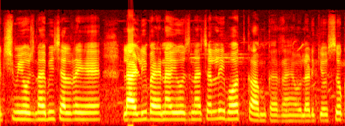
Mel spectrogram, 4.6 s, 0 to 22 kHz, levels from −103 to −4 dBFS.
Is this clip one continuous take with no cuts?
yes; 0 cuts

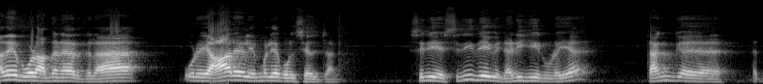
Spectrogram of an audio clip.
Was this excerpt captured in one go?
yes; 0 cuts

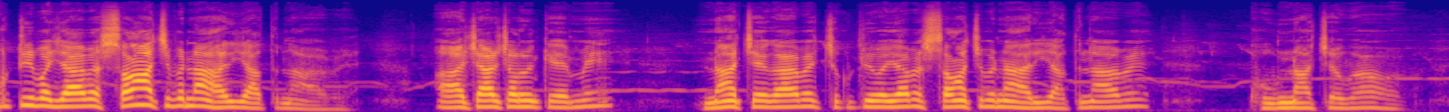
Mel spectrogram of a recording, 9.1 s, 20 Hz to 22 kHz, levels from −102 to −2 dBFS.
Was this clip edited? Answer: no; 0 cuts

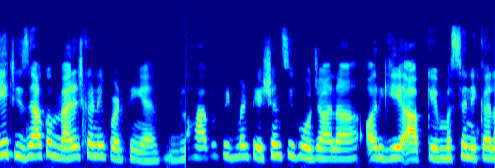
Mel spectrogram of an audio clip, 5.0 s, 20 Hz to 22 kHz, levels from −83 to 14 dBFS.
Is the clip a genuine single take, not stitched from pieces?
no; 1 cut; at 1.9 s

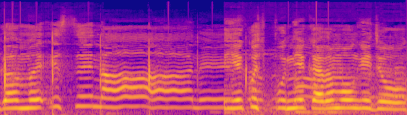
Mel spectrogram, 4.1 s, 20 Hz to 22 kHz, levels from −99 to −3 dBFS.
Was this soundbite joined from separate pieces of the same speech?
yes; 1 cut; at 2.1 s

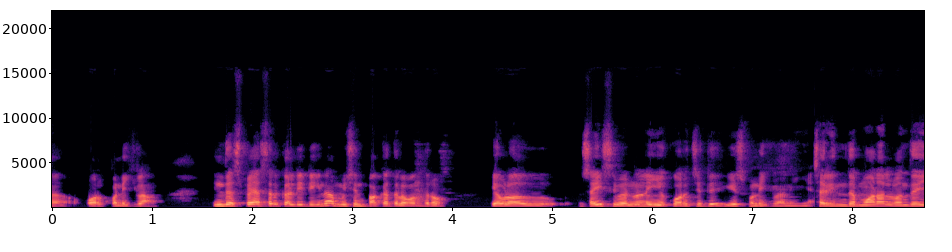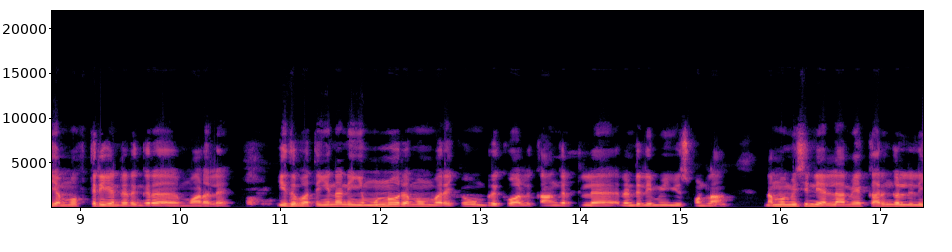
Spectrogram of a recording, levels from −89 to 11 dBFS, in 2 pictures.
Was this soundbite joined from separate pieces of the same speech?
no; 0 cuts

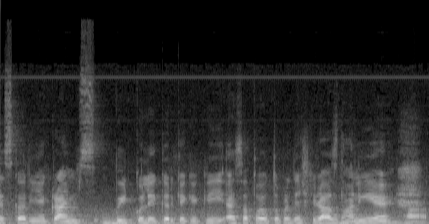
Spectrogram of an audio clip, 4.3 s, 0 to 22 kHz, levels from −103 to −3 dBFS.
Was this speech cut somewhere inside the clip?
no; 0 cuts

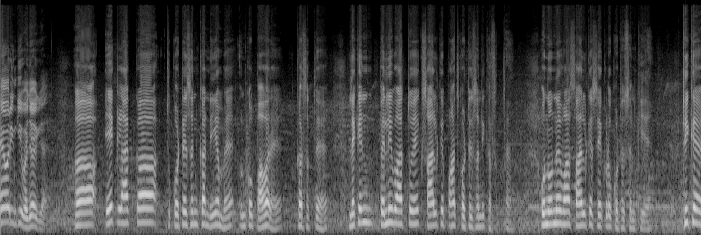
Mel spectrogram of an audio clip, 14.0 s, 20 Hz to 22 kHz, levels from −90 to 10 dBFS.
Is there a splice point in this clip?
no; 0 cuts

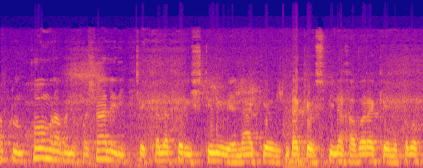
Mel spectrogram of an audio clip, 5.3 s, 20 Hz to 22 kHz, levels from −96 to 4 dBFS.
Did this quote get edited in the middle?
yes; 2 cuts; at 1.7 s, 3.5 s

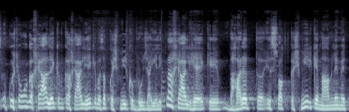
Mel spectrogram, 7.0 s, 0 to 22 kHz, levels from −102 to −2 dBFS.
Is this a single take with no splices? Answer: yes; 0 cuts

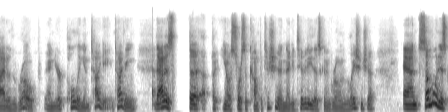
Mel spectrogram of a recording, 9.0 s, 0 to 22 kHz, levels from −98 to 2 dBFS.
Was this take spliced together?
no; 0 cuts

